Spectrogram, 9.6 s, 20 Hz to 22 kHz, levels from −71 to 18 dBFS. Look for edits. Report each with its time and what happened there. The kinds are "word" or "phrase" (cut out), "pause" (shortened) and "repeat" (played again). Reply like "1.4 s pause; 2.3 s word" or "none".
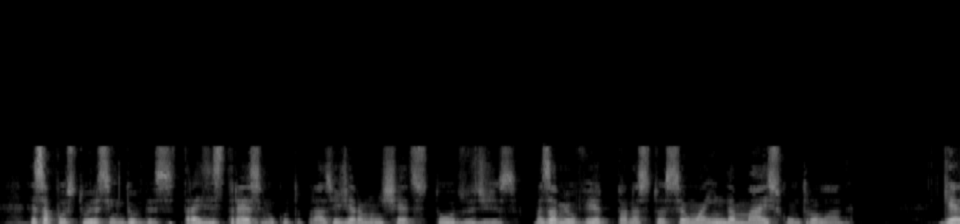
5.3 s pause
